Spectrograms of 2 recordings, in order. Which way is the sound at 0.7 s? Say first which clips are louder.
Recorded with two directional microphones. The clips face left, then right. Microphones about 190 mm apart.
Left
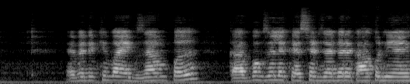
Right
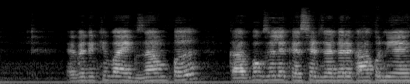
Left 4 dB; 30° left (ahead or behind).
